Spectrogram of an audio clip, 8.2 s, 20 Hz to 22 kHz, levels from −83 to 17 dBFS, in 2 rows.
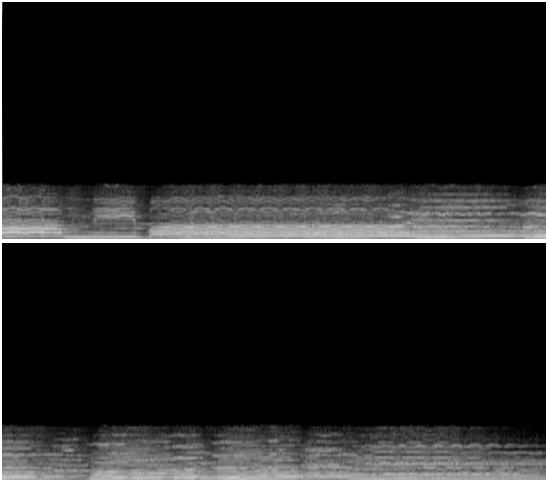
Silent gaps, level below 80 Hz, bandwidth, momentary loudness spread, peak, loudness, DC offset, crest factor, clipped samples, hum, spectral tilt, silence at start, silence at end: none; -44 dBFS; 5.2 kHz; 7 LU; 0 dBFS; -14 LUFS; under 0.1%; 12 dB; under 0.1%; none; -5.5 dB/octave; 0 s; 0 s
